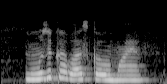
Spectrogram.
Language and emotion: Russian, neutral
